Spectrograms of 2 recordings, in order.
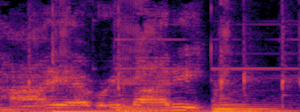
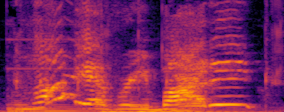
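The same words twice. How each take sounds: First: The greeting sounds unfriendly in tone. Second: The greeting sounds friendly in tone. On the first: The speaker calls it wrong. "That doesn't sound very friendly" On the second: The speaker calls it right. "Ooh, I like that one"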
